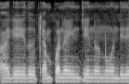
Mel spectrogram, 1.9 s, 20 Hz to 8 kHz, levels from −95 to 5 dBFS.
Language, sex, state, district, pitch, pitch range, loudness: Kannada, male, Karnataka, Koppal, 120 Hz, 120-125 Hz, -18 LUFS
